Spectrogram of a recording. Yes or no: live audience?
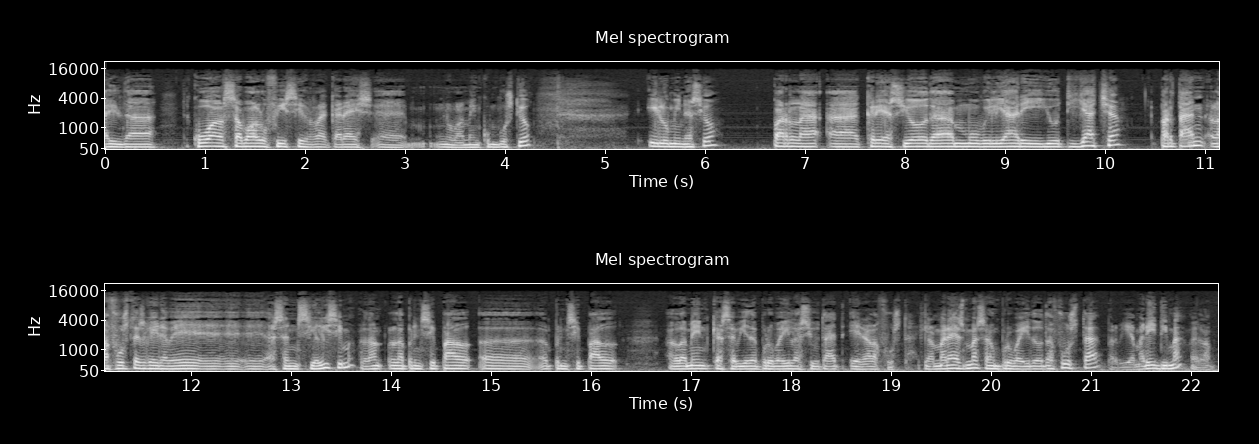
no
